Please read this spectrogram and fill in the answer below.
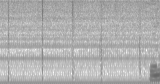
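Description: Steady electrical mains hum, with light, irregular ticks of chalk tapping on a chalkboard as writing goes on. Speech starts again right at the end.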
